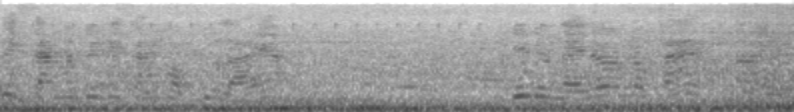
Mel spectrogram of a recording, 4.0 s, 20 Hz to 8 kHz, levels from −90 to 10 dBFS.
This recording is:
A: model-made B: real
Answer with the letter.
B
